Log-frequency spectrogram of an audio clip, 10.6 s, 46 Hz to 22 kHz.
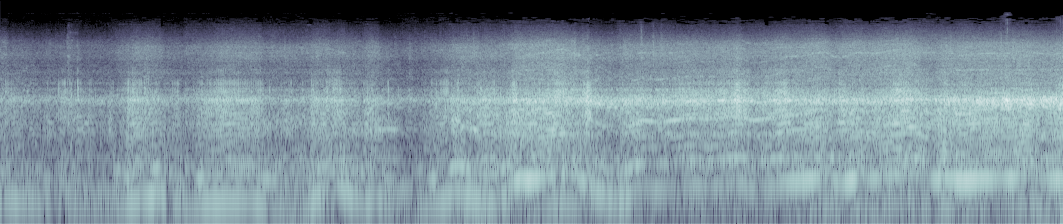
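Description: Lada 2101 rally car's four-cylinder engine heard from inside the cabin, its note rising and falling repeatedly as the driver works the throttle and gears. It is quieter at first and louder from about halfway through.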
